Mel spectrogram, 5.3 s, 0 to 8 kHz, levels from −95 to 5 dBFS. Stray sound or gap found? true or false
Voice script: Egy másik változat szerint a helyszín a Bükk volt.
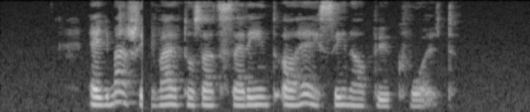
true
